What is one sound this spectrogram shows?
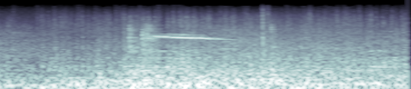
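Bombs explode with heavy booms and splashes in water.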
